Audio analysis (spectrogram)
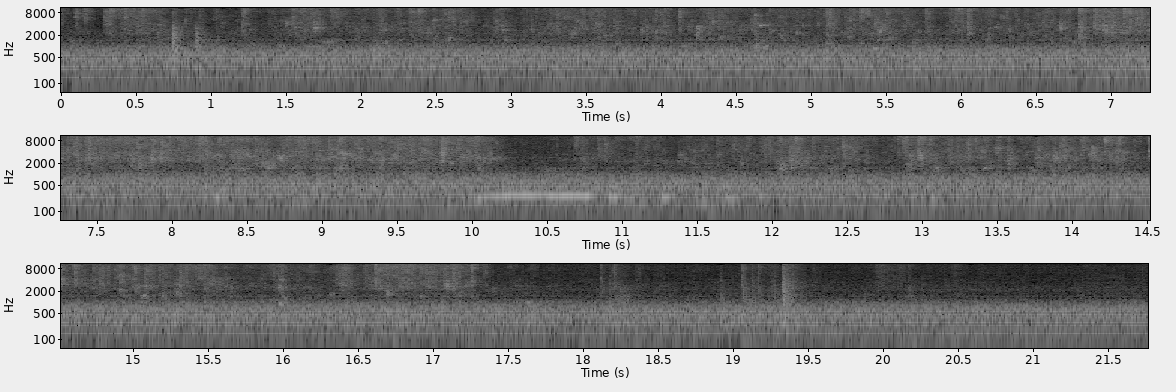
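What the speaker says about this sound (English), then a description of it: "Hang on one second, let me wash my hands." Tap water runs steadily into a sink during a handwash in a home kitchen, a continuous gushing flow with slight shifts in tone as hands move under the stream.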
